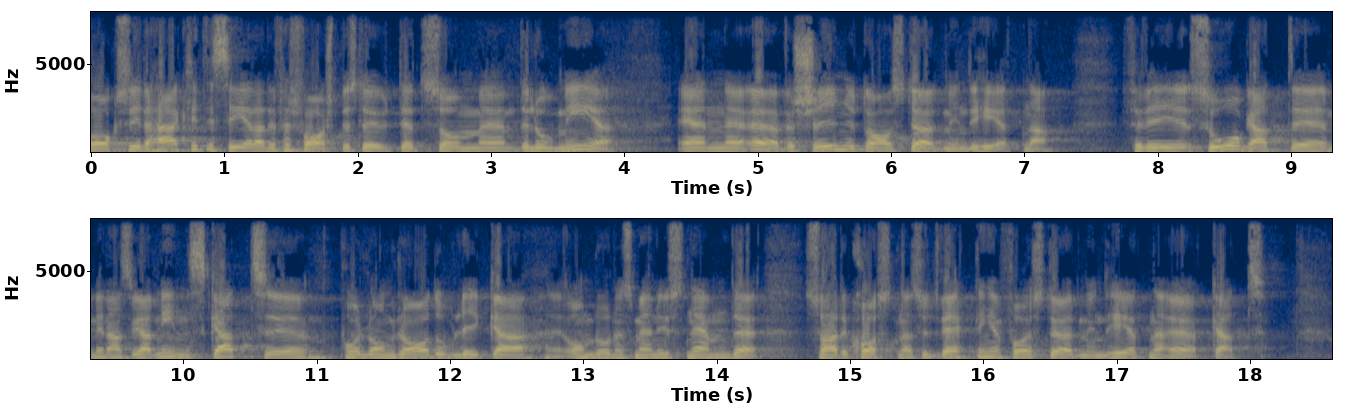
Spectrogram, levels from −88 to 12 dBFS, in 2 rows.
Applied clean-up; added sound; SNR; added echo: none; none; none; none.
